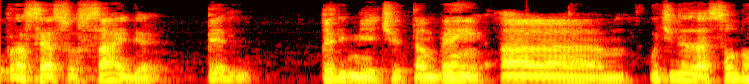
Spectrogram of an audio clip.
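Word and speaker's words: CIDR: parêntese vamos falar de Class interdomain hoing pronuncia-se Sider conhecido também como supernetting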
